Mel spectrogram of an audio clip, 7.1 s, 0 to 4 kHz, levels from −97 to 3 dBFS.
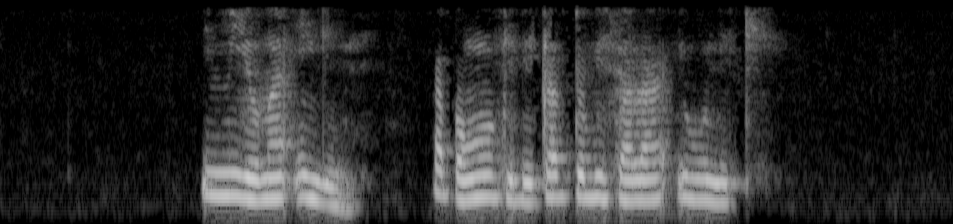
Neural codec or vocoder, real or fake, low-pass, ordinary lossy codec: vocoder, 44.1 kHz, 80 mel bands, Vocos; fake; 3.6 kHz; AAC, 16 kbps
